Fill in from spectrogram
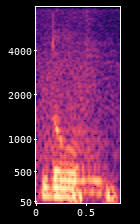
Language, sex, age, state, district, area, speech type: Punjabi, male, 18-30, Punjab, Pathankot, rural, read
